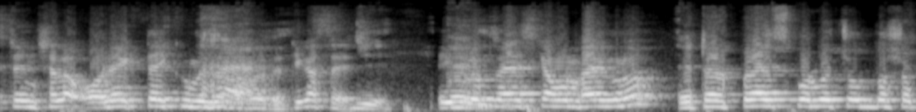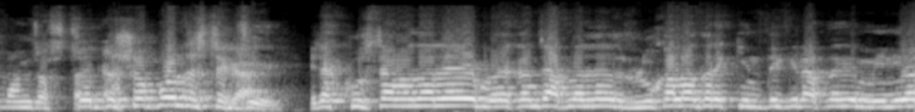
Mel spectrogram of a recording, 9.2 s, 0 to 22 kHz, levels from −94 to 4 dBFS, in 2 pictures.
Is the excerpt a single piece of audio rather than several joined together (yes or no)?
yes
